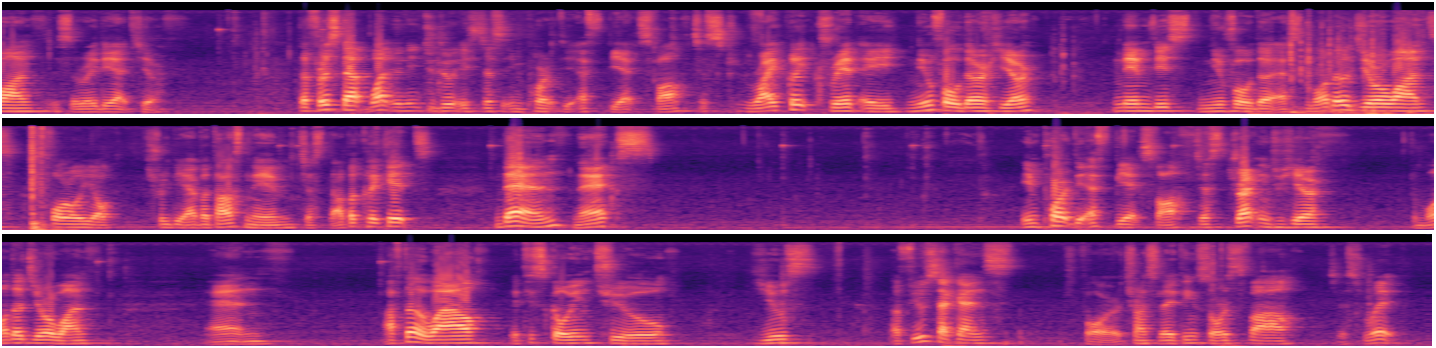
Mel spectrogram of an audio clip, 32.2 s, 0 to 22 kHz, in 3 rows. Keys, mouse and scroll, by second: 1.1 click, 1.5 drag, 2.5 click, 5.1 click, 6.2 click, 9.7-11.0 typing, 12.9 click, 13.0 click, 14.5 click, 15.4 click, 16.6 click, 16.8 click, 20.0 click.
